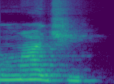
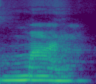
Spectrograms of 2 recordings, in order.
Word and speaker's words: maji: But in the spoken Swahili in Congolese, in the Lumumbashi, water is my. It's like the J in the maji just went silent, but and it just pronounced as my.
